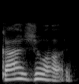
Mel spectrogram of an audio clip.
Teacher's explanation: You take the back of your tongue, press it at the roof of your mouth, and do the g sound. So it's almost like a G, like a g and a k mix.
